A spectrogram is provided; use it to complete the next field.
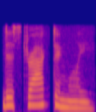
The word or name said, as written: distractingly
